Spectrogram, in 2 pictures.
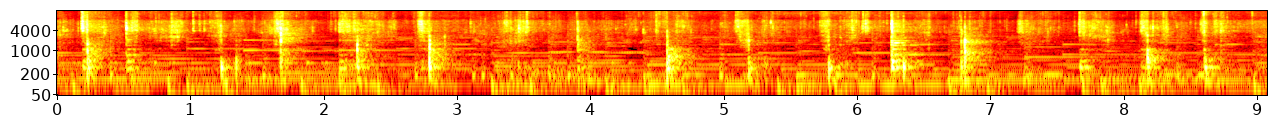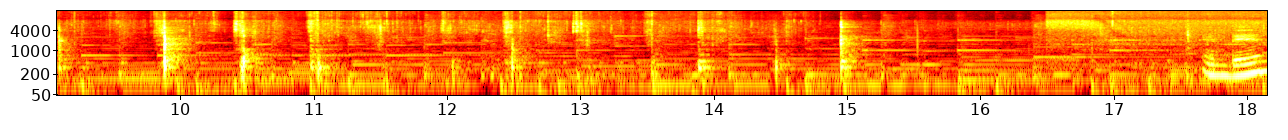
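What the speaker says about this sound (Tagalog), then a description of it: "So, ilalagay na natin yung bigas. Then, haluin natin para yung kulay niya magpantay." Rice is stirred into sizzling tomato paste in a pan, with repeated spoon or spatula scrapes and clacks against the metal over a constant frying hiss, close and steady throughout.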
